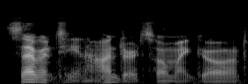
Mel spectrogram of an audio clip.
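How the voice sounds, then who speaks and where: A man in his fifties chatting casually, rambling with many restarts and fillers, sometimes bursting out excitedly. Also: very deep voice, measured pace, vocal fry, a crowd in the background. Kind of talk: casual chat.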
